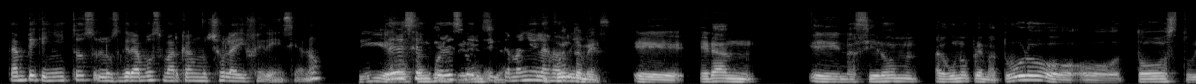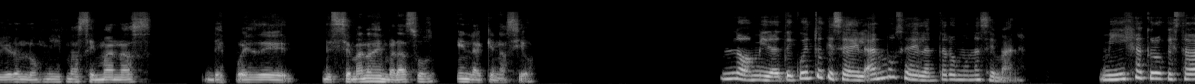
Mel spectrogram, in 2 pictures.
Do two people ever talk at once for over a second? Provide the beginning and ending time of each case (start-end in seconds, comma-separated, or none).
3.8-6.2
